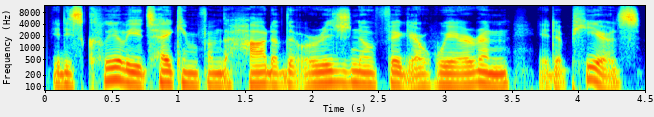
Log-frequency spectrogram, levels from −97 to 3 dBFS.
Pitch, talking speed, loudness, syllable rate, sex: 115 Hz, 185 wpm, -21 LUFS, 5.5 syllables/s, male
